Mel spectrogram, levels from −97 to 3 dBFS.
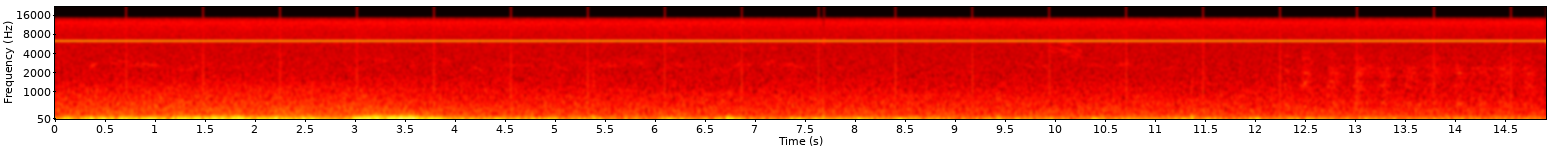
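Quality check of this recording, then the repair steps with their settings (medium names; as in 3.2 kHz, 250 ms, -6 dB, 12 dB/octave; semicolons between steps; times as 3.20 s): tick 78 rpm -15 dBFS
whine 6.3 kHz -28 dBFS
7.69–7.70 s: dropout 13 ms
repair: de-click; band-stop 6.3 kHz, Q 30; interpolate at 7.69 s, 13 ms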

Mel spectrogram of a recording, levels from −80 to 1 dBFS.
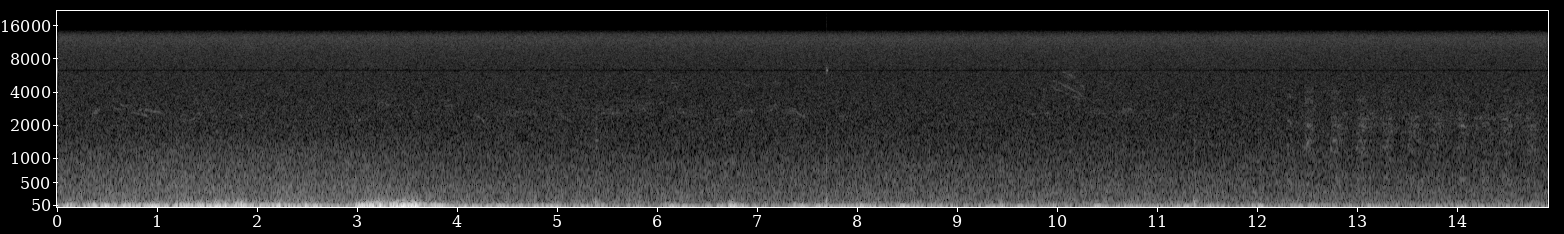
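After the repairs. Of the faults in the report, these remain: nothing left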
